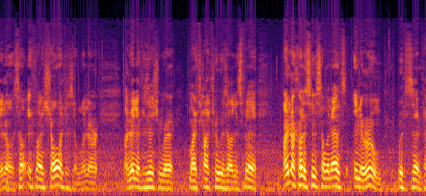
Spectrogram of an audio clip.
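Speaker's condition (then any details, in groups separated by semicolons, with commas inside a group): Mouth cancer surgery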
